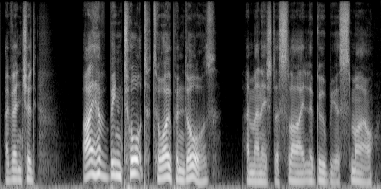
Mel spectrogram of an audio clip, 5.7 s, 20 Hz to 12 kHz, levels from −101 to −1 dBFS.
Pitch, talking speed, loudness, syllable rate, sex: 135 Hz, 155 wpm, -20 LUFS, 5.3 syllables/s, male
